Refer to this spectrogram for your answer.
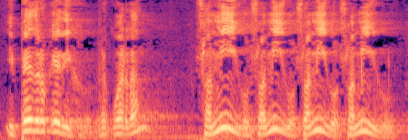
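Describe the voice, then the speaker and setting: A man's voice: a little high, very animated, a little fast, in a large hall. A man preaching a sermon as a pastor, impassioned and repeating phrases for emphasis. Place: church.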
